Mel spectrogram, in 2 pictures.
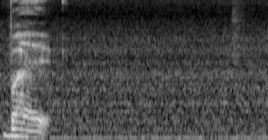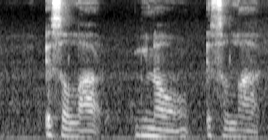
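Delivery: fighting back tears. A mother talking to her audience about her situation, holding back tears. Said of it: "I'm trying not to cry".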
